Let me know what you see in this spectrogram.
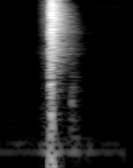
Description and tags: A slingshot sound
effect, fx, sound, sound-effect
